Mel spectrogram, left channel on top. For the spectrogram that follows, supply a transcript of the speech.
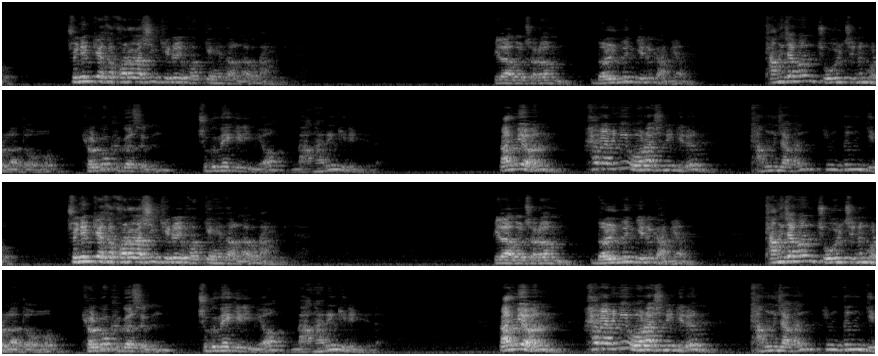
주님께서 걸어가신 길을 걷게 해달라고 말입니다. 빌라도처럼 넓은 길을 가면 당장은 좋을지는 몰라도 결국 그것은 죽음의 길이며 망하는 길입니다. 반면 하나님이 원하시는 길은 당장은 힘든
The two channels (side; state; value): left; quieter; 6.4 dB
